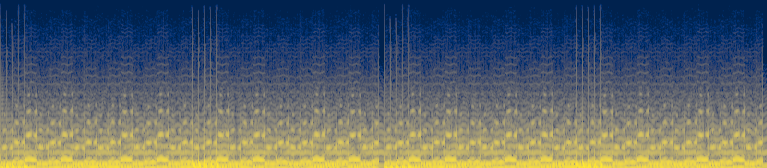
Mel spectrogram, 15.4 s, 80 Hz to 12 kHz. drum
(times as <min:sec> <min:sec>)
0:00.0 0:00.8, 0:03.8 0:04.6, 0:07.7 0:08.5, 0:11.5 0:12.3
